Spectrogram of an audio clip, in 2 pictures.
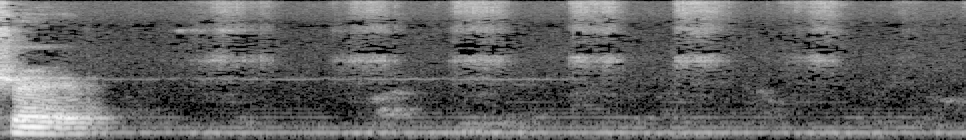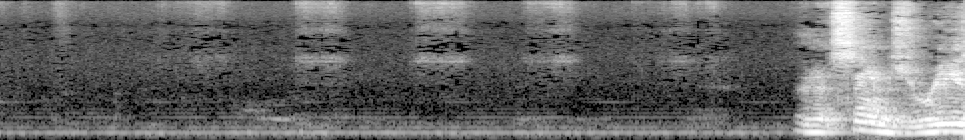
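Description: A razor scrapes through stubble in short, regular strokes.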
